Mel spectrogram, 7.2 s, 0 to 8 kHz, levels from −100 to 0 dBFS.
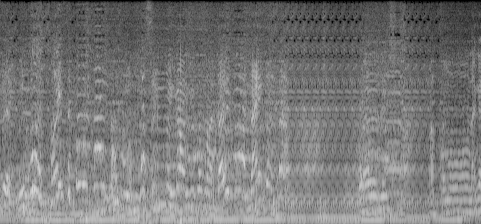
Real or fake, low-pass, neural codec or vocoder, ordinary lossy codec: fake; none; codec, 16 kHz, 0.4 kbps, LongCat-Audio-Codec; none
